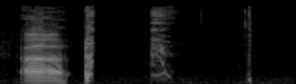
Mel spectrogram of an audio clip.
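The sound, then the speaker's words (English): A coughing fit of a few harsh, separate bursts spaced out over a couple of seconds. The first cough is longer and more voiced, and the later ones are short and sharp, with quiet between them. “that was a bit of a coughing fit. Sorry.”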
